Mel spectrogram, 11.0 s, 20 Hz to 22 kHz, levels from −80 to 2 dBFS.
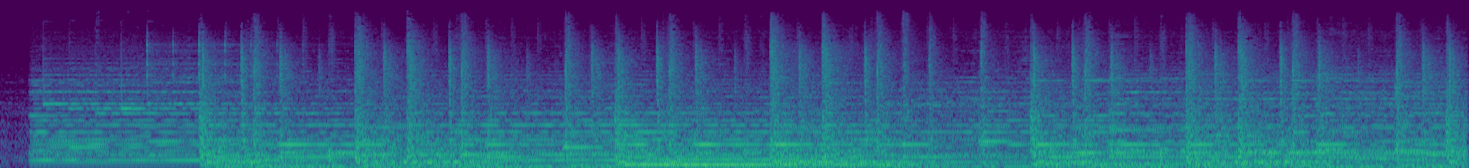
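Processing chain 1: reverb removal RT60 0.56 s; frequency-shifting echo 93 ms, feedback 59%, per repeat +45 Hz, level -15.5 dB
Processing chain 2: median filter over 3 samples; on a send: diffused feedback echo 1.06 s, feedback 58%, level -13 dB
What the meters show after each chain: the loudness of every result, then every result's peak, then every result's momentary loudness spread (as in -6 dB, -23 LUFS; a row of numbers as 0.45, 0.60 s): -29.5, -28.0 LUFS; -12.5, -13.5 dBFS; 5, 5 LU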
